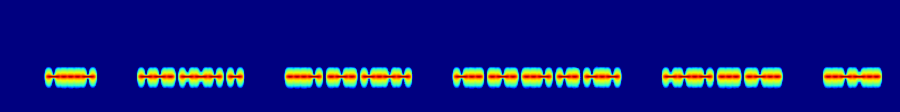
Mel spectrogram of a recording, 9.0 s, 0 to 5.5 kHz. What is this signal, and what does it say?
Morse code, heard as a keyed tone, about 34 wpm, 700 Hz. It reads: <BT> GOT VRY DRUNK QSL ?
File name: UK MASTER QSOs TRAINING / 35WPM / UK MASTER QSOs 0012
